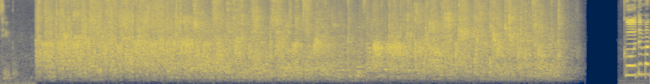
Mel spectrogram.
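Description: A group of people applauds.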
